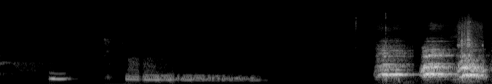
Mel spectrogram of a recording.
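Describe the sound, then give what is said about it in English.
A puppy lets out a drawn-out low whine, then after a pause fires off three quick, loud barks. “You're welcome, puppy.”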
